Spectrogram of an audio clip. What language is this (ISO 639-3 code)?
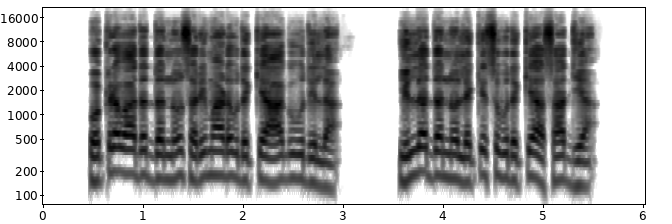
kan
